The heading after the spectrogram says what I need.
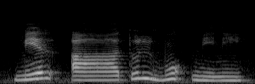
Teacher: मिर रॉ मुरक्कक है हमारी, रॉ बारीक पढ़ेंगे। मिर आ हमजा के ऊपर फतह कायमा है, अलग से इसको मुंह खोल के पढ़ना है।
